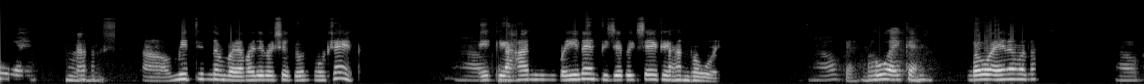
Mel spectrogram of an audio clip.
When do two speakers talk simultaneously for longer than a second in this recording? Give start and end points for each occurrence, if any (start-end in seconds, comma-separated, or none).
none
